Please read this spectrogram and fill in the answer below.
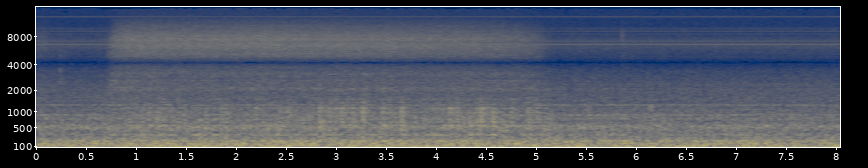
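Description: A long draw on a hookah: a steady hiss of air pulled through the hose and water, starting about a second in and stopping about five seconds in, over a low steady room rumble.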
